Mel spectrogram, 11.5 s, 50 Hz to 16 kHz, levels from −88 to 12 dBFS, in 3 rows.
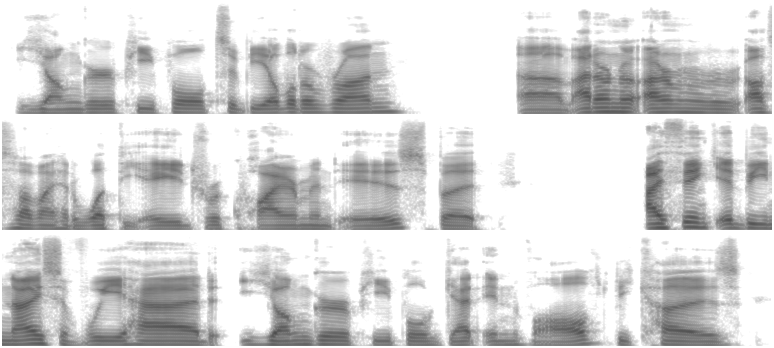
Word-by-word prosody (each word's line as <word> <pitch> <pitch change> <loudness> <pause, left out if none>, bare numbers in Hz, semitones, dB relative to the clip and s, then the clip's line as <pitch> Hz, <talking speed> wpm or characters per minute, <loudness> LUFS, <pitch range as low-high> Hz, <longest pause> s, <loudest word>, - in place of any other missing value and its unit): Younger 110 +2 -5
people 120 0 -4
to 120 - -8
be 115 - -6
able 115 +2 0
to 125 - -1
run, 125 +3 -1 0.6
um, 100 -1 -2
I 125 - +4
don't 135 +1 +3
know, 135 0 +2
I 125 - +4
don't 130 0 +2
remember 115 -3 -4
off 120 0 +1
the - - -13
top 125 - 0
of 115 - -2
my 110 - -1
head 115 - -7
what 110 +1 -3
the - - -12
age 105 0 0
requirement 110 -2 -2
is, 105 +7 -3
but 105 -3 -1 0.9
I 130 - +11
think 150 +2 +4
it'd 130 -1 +2
be 130 -2 +3
nice 125 +3 +5
if 115 -6 -8
we 115 0 +2
had 115 -3 +4
younger 120 +1 0
people 110 -1 -5
get 110 +1 -3
involved 110 +4 -3
because 110 -2 0
115 Hz, 205 wpm, -26 LUFS, 110-125 Hz, 0.9 s, I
